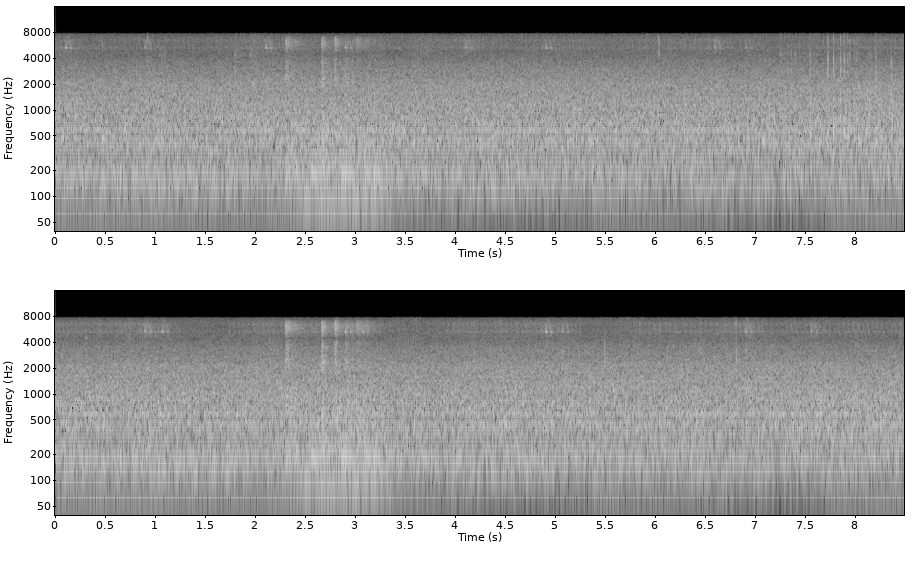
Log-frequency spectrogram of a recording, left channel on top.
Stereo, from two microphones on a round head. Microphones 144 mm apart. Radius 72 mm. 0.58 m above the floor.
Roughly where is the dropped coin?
Centre.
